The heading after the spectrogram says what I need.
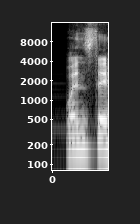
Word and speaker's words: Wednesday: h no no no how many syllables does Wednesday have Wednesday has two syllables that's what it says and guess what one of the most one of the common questions is does Wednesday have two or three syllables uh yes yeah all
